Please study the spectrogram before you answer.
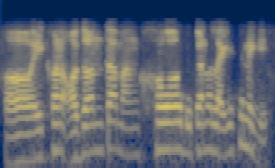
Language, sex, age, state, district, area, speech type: Assamese, male, 18-30, Assam, Tinsukia, urban, conversation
